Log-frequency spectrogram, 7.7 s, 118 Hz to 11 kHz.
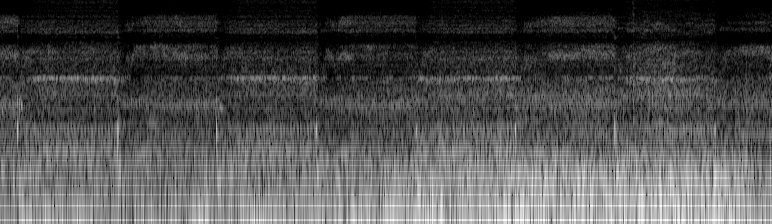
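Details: Unimom Opera portable dual-motor rechargeable breast pump running in alternate mode around level 30 after synchronous mode: rhythmic motor whirring with suction cycles about once a second over a low hum.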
